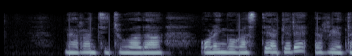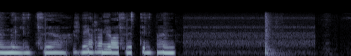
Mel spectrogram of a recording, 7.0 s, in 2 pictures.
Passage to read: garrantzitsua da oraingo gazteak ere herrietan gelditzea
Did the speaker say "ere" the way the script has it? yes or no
yes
